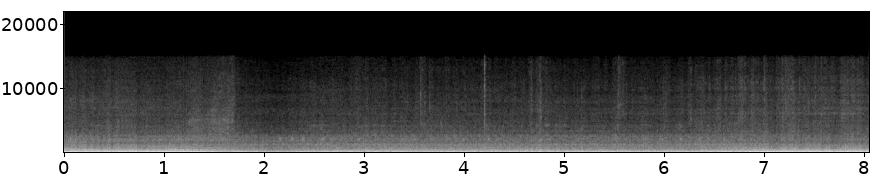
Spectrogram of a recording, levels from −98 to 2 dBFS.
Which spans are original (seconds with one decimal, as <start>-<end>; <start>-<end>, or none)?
0.6-3.4; 5.3-6.8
